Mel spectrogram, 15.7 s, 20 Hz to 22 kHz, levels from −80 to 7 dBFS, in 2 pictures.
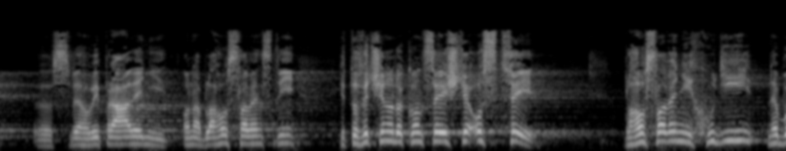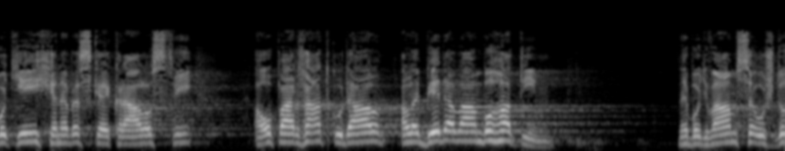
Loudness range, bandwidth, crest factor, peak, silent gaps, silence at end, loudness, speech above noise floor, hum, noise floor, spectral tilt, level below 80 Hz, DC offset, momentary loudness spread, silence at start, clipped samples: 5 LU; 11 kHz; 20 dB; -6 dBFS; none; 0 s; -23 LUFS; 43 dB; none; -66 dBFS; -2.5 dB/octave; -74 dBFS; under 0.1%; 13 LU; 0 s; under 0.1%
